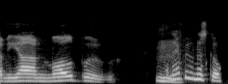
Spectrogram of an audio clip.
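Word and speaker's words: Jan Mølby: Jan Mulby. Like everybody in the English-speaking world called him Jan Mulby. But he was right. George was right. That is the Danish pronunciation.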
